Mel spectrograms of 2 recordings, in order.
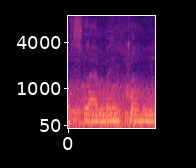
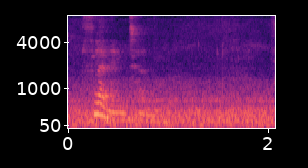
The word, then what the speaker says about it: Flemington: This train will stop at Flemington. Flemington. Mm. It rhymes with Remington.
